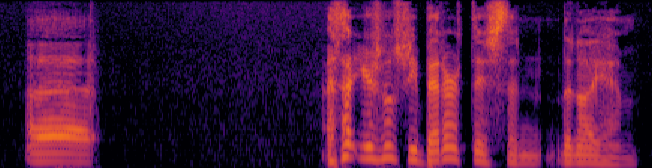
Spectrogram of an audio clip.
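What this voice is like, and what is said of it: Put-on Spanish or Scottish accent. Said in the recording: “You just took my accent. ... Spanish and Scottish accents are very close. ... I'm just going to drop the accent.”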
